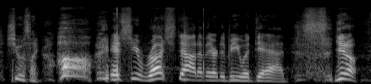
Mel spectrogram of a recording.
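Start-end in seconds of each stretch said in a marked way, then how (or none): 0.6-0.9 high, loud mock gasp; imitated gasp. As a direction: gasp out a startled "Ah". Imitates her reaction before rushing out.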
